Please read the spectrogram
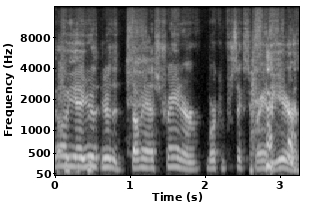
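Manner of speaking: mock derisive laughing. Retelling how someone laughed in a trainer's face: imitating someone laughing mockingly. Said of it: "laughing about it in the guy's face".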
